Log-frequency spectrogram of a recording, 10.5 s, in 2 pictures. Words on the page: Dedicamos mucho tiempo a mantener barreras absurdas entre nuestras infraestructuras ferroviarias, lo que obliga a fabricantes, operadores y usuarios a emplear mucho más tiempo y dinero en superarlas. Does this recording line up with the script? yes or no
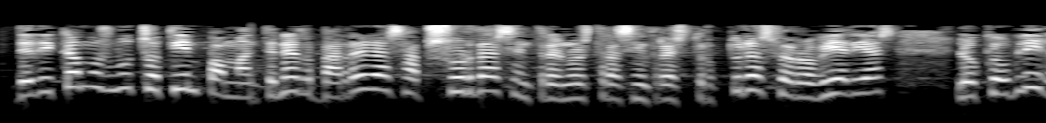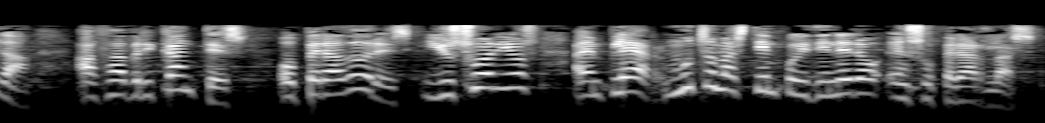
yes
